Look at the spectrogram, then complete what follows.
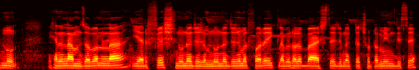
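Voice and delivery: ordinary delivery

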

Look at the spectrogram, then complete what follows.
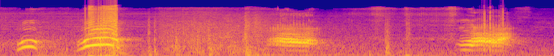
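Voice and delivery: loud high yelp; shouted cry. Real, not acted. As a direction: yell in shock as you crash. Scooter crash.

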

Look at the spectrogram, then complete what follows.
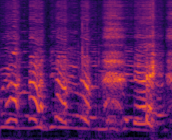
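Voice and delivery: high-pitched laughing apology. Real, not acted. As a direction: giggle it out helplessly. Laughing while cleaning spit.

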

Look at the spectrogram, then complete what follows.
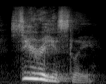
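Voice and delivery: insistent "Seriously" with a falling finish; emphatic. Acted. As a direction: land "Seriously" hard and let it fall. Pleading letter, emphatic word.

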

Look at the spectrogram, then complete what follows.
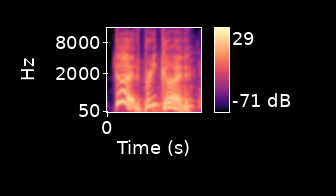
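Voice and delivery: lightly voiced kid, slow and high; character voice. The game kid repeating his answer to a neighbor. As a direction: drawl a smug little answer.

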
